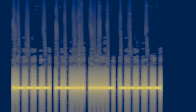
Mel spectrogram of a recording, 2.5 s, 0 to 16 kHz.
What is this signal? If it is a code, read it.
Morse code, heard as a keyed tone, about 44 wpm, 700 Hz. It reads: 1740
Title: Numbers - 4-Digit 45wpm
